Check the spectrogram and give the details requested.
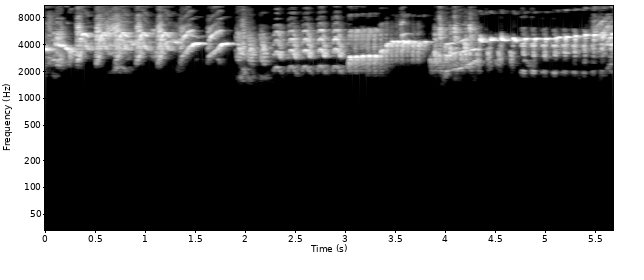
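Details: Black siskin in full song: jumbled high twittering gives way to wheezy drawn-out buzzes and level sustained notes, all delivered without a break.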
